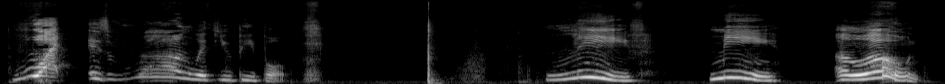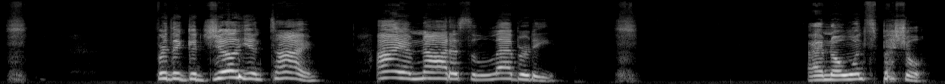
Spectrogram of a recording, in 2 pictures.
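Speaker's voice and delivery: upset, irritated and crying. Speaker telling people to leave them alone, crying and irritated. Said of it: "I'm crying because I'm so fucking irritated".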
